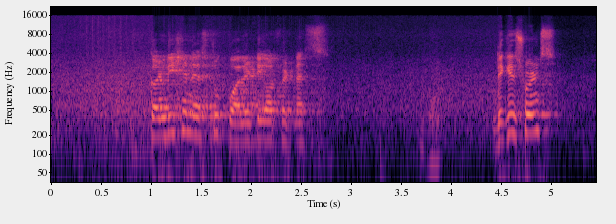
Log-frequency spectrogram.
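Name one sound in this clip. A man speaks clearly and calmly, lecturing close by.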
